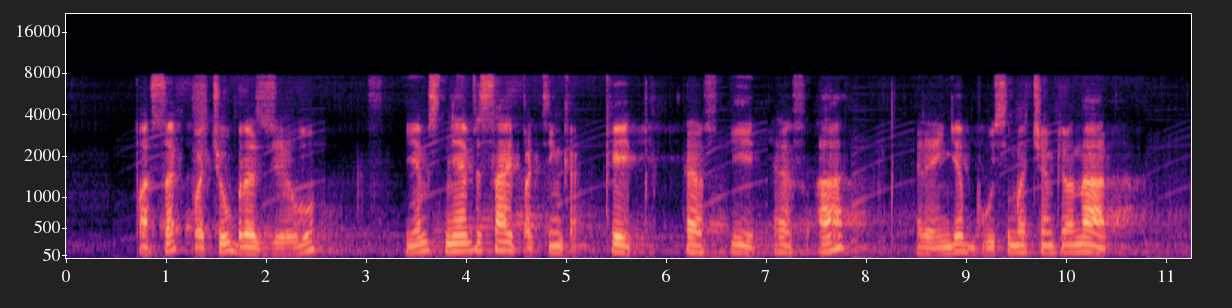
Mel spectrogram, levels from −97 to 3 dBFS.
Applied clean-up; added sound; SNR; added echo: neural separator model SepFormer DNS4.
